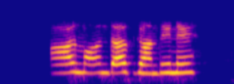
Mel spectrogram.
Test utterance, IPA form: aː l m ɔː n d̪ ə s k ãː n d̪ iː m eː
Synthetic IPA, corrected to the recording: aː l m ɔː n d̪ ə s ɡ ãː n d̪ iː n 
